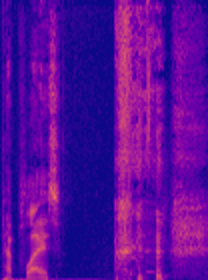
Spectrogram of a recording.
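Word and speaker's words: Peeples: Wilson Judson Mills in Nia peoples that's uh that's pronounced pep plays and they're going to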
